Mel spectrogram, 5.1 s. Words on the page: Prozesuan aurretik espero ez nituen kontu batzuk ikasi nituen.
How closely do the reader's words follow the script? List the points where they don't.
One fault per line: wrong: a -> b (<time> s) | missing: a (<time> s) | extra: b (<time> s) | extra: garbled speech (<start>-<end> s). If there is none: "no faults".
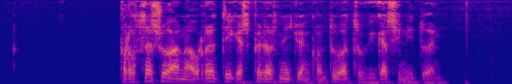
no faults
